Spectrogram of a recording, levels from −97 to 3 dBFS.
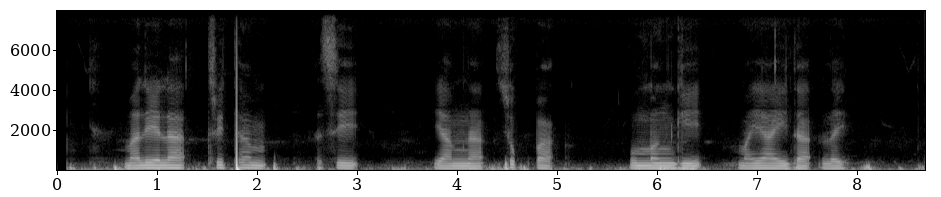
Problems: low volume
